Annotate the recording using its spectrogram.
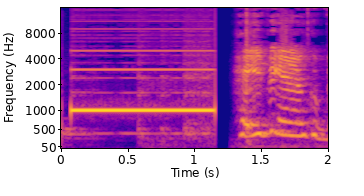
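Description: A TV colour-bars test-tone beep: one loud, steady, high-pitched tone held for about a second, then cut off abruptly, used as an editing transition.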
